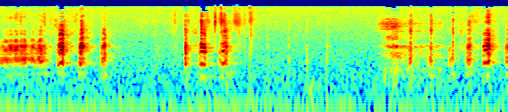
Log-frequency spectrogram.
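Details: A pet rainbow lorikeet chats and laughs for fun, giving clipped, raspy chatter notes in two clusters split by a quiet gap, each cluster made of rapid staccato syllables.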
